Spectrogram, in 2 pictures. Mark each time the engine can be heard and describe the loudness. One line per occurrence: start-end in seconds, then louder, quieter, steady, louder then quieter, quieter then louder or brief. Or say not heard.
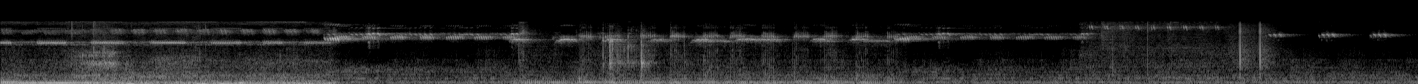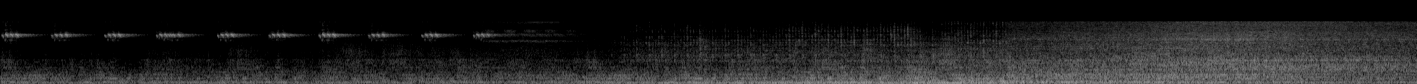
20.1-28.3 louder.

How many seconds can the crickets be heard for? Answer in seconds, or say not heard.
20 s.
